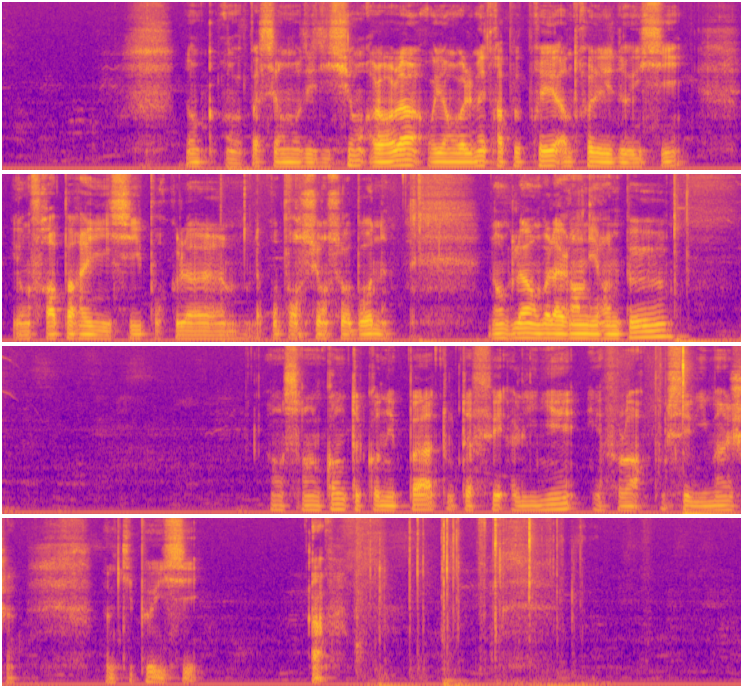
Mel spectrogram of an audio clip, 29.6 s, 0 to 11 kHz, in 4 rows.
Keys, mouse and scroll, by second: 22.2-29.5 drag.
